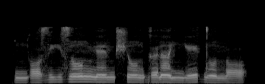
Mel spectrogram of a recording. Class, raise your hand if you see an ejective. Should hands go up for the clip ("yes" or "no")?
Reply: no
